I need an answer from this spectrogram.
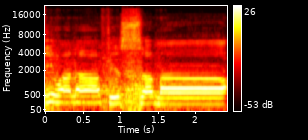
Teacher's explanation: یہاں پر مد زبر کو 4 الف کے برابر کھینچیں گے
